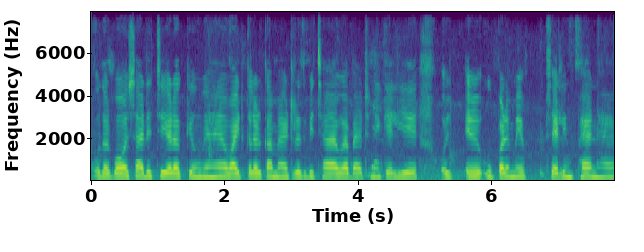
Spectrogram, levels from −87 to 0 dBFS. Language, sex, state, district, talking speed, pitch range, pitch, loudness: Hindi, female, Bihar, West Champaran, 175 wpm, 215-225 Hz, 220 Hz, -16 LUFS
